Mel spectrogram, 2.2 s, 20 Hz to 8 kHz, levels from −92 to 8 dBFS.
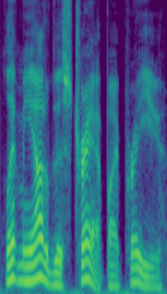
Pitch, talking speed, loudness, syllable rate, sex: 140 Hz, 240 wpm, -16 LUFS, 4.4 syllables/s, male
